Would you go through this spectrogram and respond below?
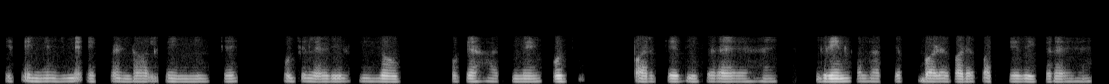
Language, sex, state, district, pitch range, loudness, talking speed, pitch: Hindi, male, Bihar, Jamui, 135-140 Hz, -22 LUFS, 140 wpm, 135 Hz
